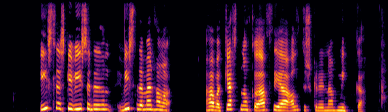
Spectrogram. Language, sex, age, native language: Icelandic, female, 30-39, Icelandic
